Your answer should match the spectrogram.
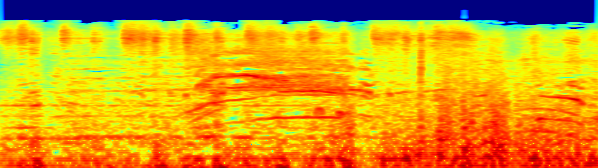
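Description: Loud fairground ride music with a heavy bass, and a rider screaming with a rising and falling pitch about halfway through.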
